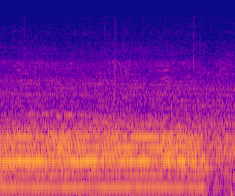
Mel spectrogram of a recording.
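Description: Crowd singing along, holding one long steady note at the end of a sung line; the note cuts off at the end.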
